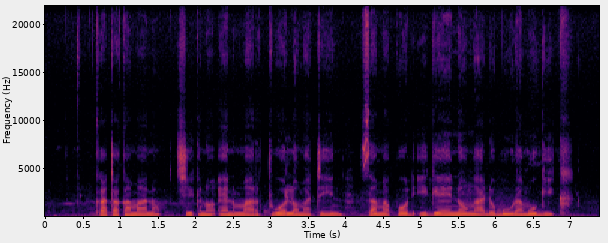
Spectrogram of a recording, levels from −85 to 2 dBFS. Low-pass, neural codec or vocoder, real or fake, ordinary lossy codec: none; none; real; none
